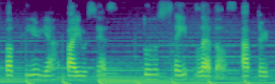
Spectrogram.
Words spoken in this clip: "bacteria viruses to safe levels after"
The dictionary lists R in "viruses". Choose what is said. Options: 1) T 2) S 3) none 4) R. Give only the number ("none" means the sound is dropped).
3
